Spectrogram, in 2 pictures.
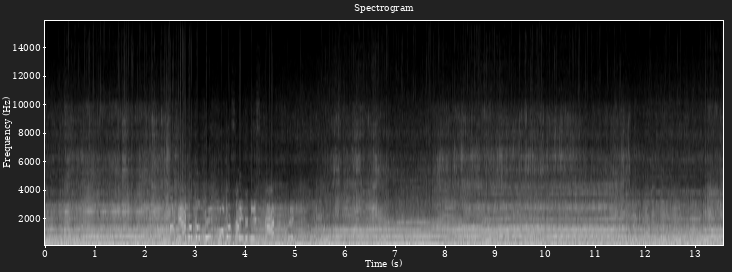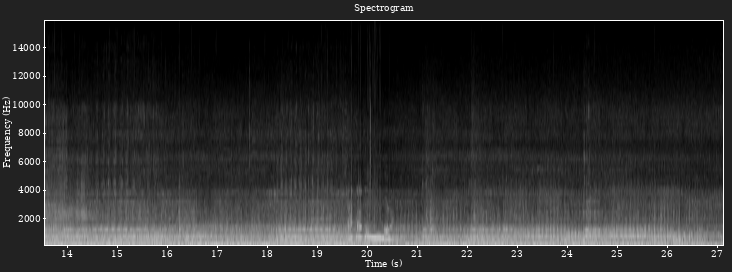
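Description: Car engine roaring through a straight pipe with the exhaust silencer removed, loud and continuous with revving surges and popping crackles throughout, no talk.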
